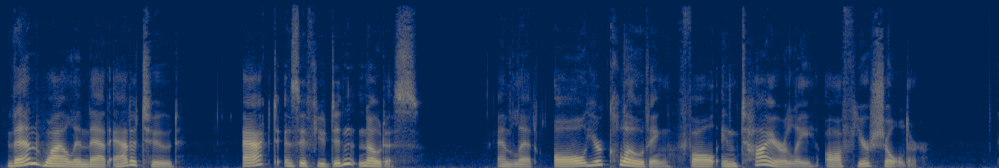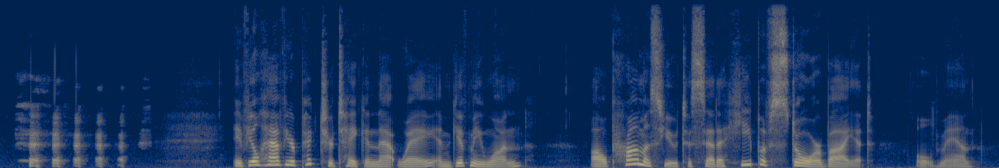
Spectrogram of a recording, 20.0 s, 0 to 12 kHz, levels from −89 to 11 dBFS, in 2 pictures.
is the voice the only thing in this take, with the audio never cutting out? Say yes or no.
no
